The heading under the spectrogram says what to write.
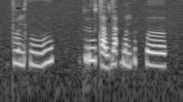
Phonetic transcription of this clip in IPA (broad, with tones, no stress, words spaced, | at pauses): klu˩˦n kuː˩˦ | pruː˥˩ta˩˦w da˦˥ʔbo˩˦npɯ˦˥k̚ pɤː˧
